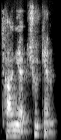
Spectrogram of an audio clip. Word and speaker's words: Tanya Chutkan: Now, the judge in this case, Judge Tanya Chutkan, I believe is the pronunciation, and President Obama appointee, and the judge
